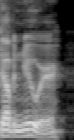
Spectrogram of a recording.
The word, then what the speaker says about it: Gouverneur: town near where I grew up called we pronounce it Gouverneur. But yeah, you absolutely took something else here. Yeah, there are a few things named after him, and one of them, in the town of Gouverneur, which is named after him.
